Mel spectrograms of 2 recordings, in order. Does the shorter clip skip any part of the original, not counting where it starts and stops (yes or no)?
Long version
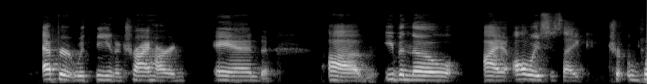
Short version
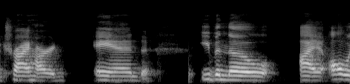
yes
